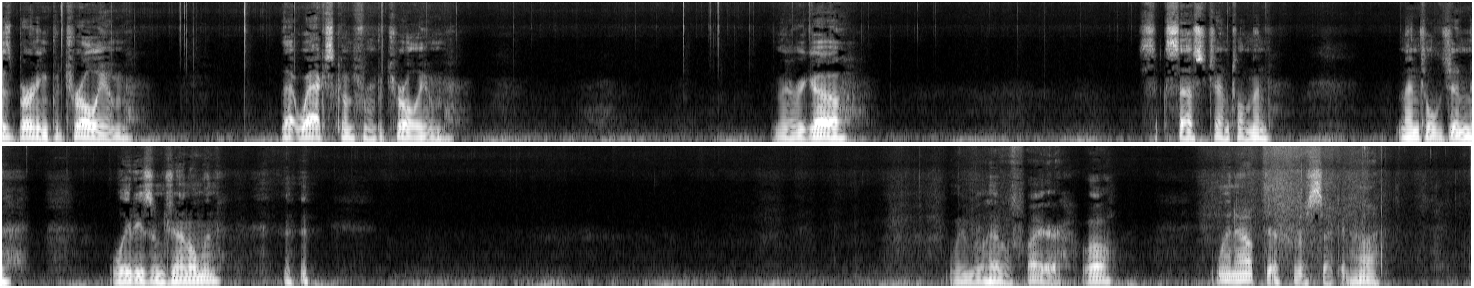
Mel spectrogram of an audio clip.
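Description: A small fire of dry twigs crackles and pops.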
